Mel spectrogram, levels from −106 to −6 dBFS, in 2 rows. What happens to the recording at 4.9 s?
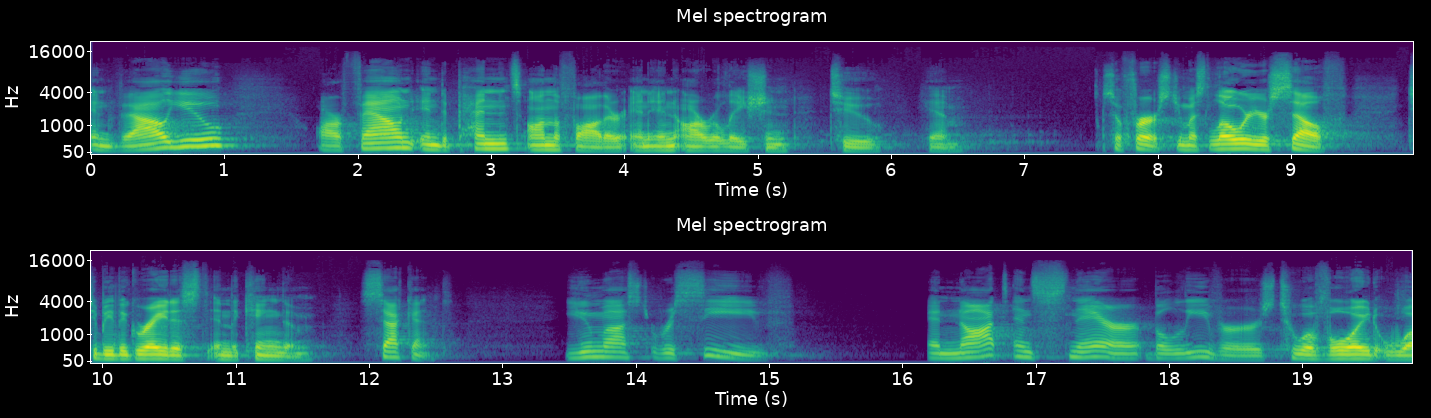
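Nothing goes wrong at 4.9 s: the speech continues intact, with no dropout, click, distortion or abrupt jump in level.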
